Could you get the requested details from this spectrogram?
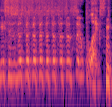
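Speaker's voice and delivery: very high, very slow, drawn-out put-on stammer on s. Picturing himself on wrestling commentary, joking: put-on stutter on commentary. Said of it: "Could you see me on commentary?".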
